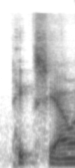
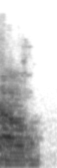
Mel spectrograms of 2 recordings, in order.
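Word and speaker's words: Paixão: Paixao, I think is how you pronounce it. Paixao. That's what I'm saying. Yeah, we'll go with that.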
